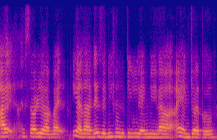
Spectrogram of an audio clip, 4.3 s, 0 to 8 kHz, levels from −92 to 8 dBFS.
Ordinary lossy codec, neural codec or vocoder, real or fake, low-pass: none; codec, 16 kHz, 1 kbps, FreqCodec, smaller model; fake; none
